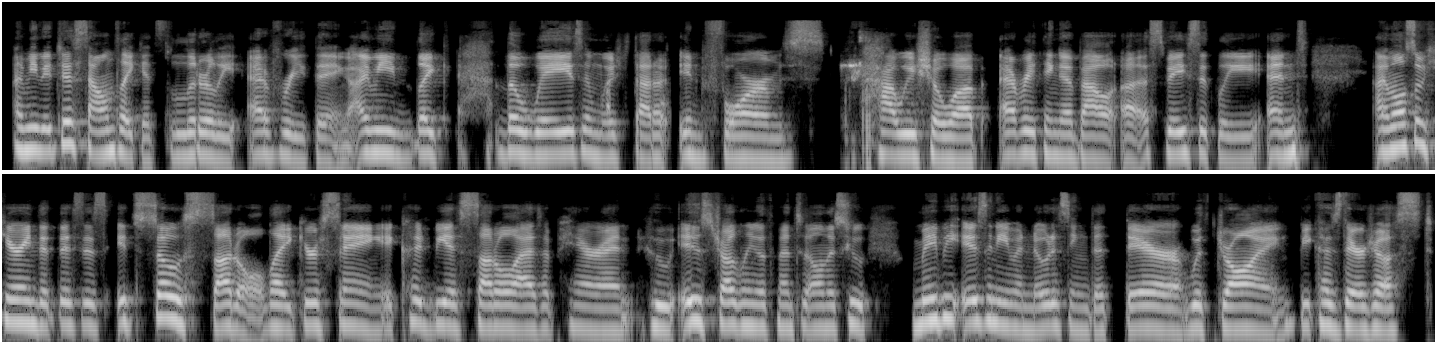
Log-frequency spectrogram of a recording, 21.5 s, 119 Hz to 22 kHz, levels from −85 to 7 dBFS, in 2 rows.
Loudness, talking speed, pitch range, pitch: -17 LUFS, 180 wpm, 180-205 Hz, 190 Hz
